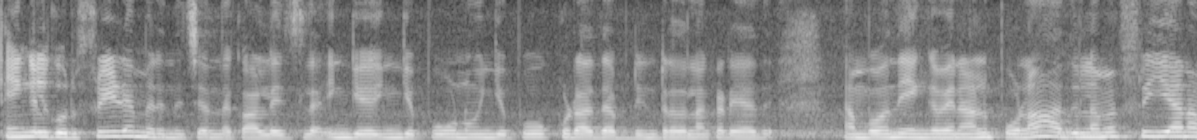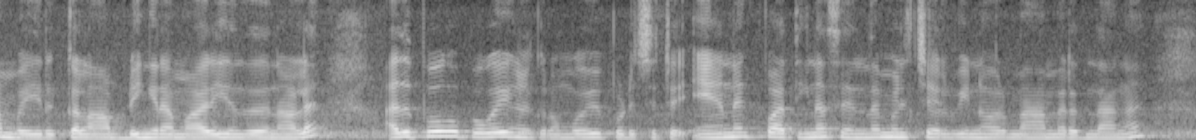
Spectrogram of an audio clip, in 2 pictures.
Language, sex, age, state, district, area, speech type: Tamil, female, 30-45, Tamil Nadu, Tiruvarur, urban, spontaneous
